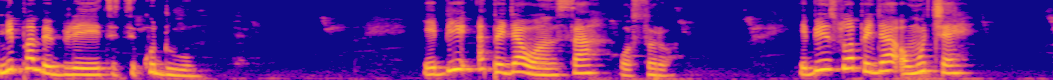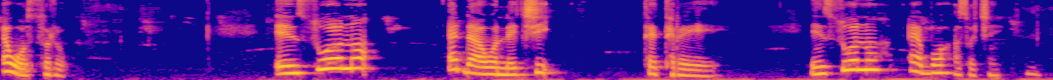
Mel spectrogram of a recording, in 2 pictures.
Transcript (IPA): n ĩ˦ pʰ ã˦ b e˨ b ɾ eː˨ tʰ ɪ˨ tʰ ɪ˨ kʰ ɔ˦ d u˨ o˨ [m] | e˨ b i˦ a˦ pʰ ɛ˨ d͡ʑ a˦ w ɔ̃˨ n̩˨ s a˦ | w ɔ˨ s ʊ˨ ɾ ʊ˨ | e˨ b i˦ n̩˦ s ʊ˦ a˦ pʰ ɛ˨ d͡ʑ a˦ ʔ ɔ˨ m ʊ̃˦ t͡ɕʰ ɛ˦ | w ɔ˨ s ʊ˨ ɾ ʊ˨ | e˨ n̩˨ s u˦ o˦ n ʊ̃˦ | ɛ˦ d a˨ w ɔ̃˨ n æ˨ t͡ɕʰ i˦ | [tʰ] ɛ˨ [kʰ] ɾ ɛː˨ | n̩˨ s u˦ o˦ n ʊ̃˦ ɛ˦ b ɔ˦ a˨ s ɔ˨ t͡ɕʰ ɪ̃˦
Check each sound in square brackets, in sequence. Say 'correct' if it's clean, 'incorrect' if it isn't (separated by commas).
correct, correct, incorrect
